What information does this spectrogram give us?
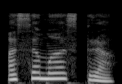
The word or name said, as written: ಅಸಮಾಸ್ತ್ರ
